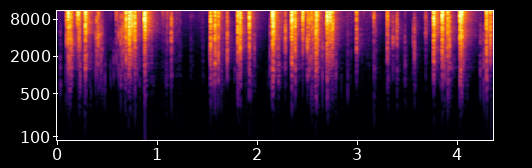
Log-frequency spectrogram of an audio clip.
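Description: Hands with long nails squeeze the walls of an empty, hollow, clear PET water bottle, producing a rapid series of sharp, crinkling pops. The sound is bright and dry with almost no low end, and the cracks die away instantly. It comes in irregular bursts separated by short pauses.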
